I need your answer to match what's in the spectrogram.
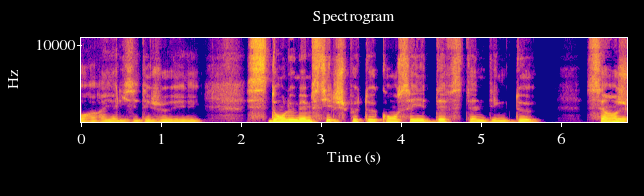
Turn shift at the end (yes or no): yes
